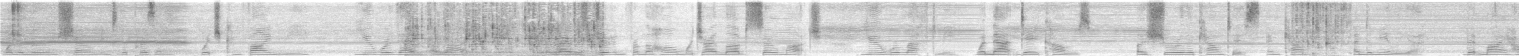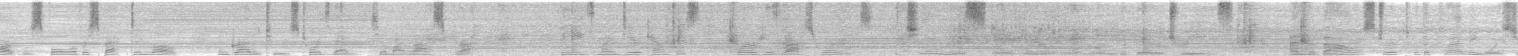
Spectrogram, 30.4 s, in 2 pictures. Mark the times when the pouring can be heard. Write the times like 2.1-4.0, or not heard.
4.0-6.0, 12.9-13.6, 24.6-25.9.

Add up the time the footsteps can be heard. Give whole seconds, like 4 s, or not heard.
not heard.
